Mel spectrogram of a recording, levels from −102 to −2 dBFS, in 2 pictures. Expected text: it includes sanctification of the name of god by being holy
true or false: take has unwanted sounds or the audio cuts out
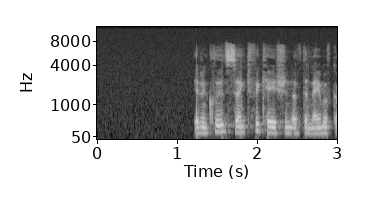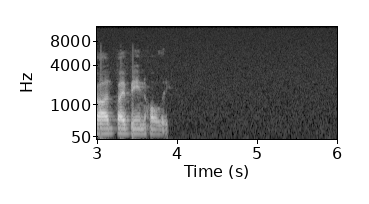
false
